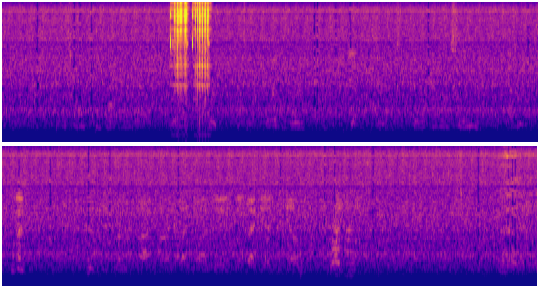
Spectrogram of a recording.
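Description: Steady outdoor background hiss on a body camera's microphone, with faint distant voices. Two short, loud bursts of noise come close together about two and a half seconds in.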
